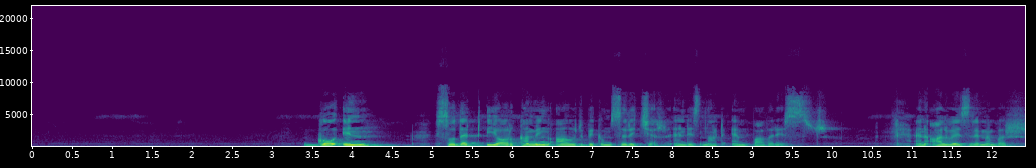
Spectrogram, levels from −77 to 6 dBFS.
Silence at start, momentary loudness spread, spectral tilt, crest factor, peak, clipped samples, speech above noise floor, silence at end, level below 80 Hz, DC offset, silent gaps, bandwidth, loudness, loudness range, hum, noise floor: 3.4 s; 19 LU; -7 dB/octave; 20 dB; -2 dBFS; under 0.1%; 42 dB; 0 s; -56 dBFS; under 0.1%; none; 9 kHz; -19 LUFS; 11 LU; none; -61 dBFS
